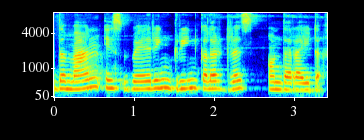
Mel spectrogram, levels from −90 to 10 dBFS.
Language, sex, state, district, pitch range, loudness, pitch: English, female, Telangana, Hyderabad, 220-245 Hz, -17 LUFS, 230 Hz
